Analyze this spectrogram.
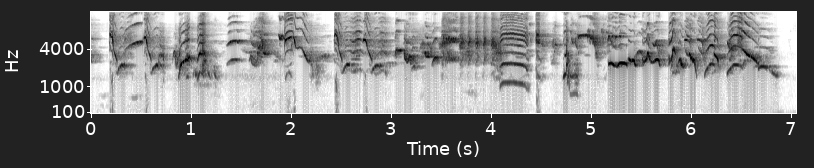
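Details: Energetic song of a champion kacer, or Oriental magpie-robin, played to make other magpie-robins agitated: continuous bright whistles, swooping slurs, buzzy rattles and mimic-like chatter with barely any pause.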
